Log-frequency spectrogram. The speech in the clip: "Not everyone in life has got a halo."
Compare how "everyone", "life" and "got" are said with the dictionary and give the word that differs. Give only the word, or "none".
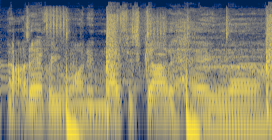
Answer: none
